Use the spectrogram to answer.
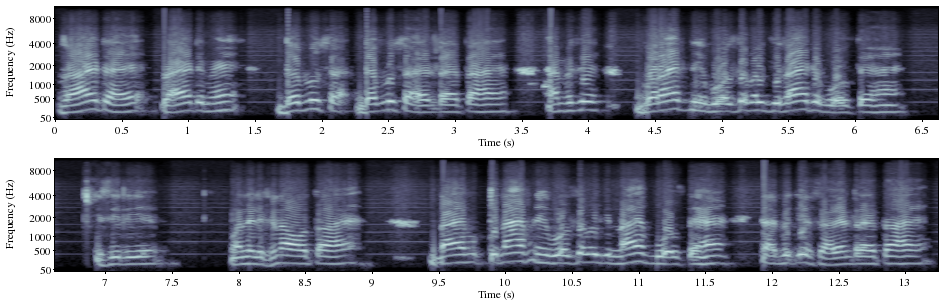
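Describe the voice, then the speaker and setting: A man from India with a Hindi accent, teaching an English lesson in Hindi and reading the English lines out slowly. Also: high voice, fairly even intonation, gravelly, no echo, dull audio, soft background music. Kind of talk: classroom lesson explanation.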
